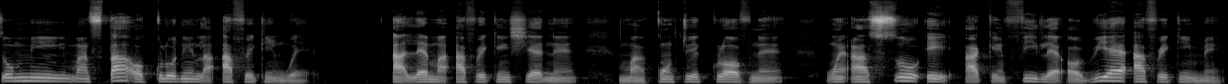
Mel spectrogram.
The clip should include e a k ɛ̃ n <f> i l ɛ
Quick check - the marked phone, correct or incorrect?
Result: correct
